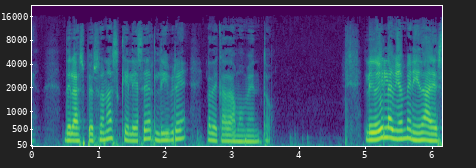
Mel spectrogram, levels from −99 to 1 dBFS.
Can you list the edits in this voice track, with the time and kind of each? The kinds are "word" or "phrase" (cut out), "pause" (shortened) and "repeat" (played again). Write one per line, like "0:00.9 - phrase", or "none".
0:01.6 - word
0:02.6 - word
0:04.9 - pause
